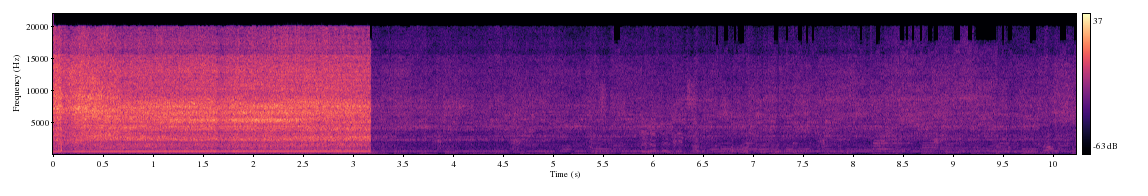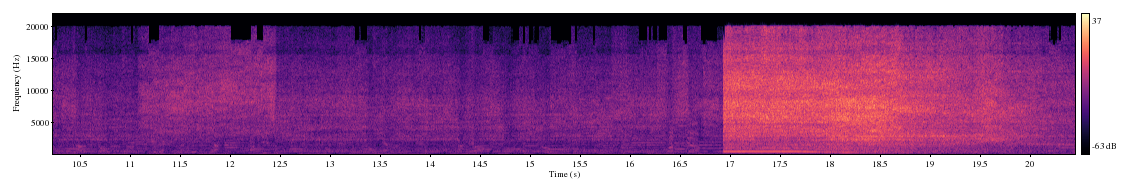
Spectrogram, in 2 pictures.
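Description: Kärcher SE 4001 spray extractor running its vacuum suction, a loud steady whine that starts, holds for about three seconds, drops into a quieter sustained drone for most of the span, then returns loud and winds down at the end.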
